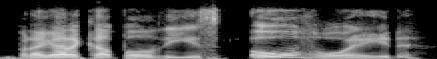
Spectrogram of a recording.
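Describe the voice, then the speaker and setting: A man's voice: a little high, normal speed, no echo, muffled recording. A man co-hosting a casual live stream, rambling along with plenty of fillers and restarts. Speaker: co-host.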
